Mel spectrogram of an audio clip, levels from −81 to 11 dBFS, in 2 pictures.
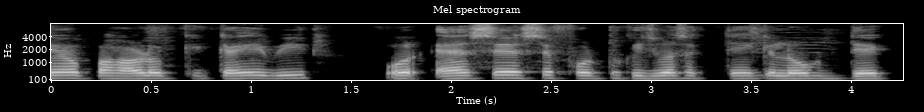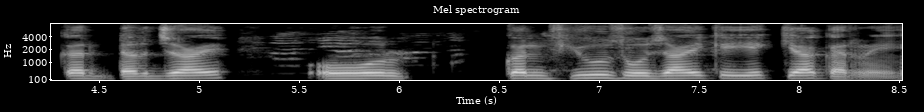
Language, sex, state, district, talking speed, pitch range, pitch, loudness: Hindi, male, Uttar Pradesh, Jyotiba Phule Nagar, 185 wpm, 145-165 Hz, 150 Hz, -16 LUFS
